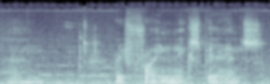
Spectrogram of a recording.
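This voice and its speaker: A man's voice comes through disguised and shifted very low, flat in pitch. He talks in halting, uneasy bursts with restarts, as a former soldier from Britain in a documentary interview. Music plays beneath him. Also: low-quality recording. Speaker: former soldier recounting a sighting.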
